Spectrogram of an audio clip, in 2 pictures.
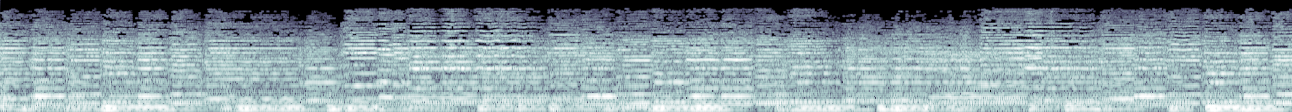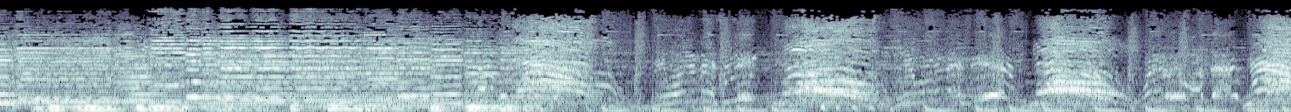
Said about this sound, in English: Scenes from a picket line where members of LAUSD's service union and their supporters are on strike today. The service union includes bus drivers, custodians, special ed assistants, and other school staff.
